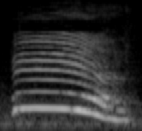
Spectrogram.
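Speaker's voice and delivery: big drawn-out yawn; demo yawn. Shown as a demonstration. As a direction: yawn out loud for the kids. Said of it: "Everyone give me a big yawn".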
